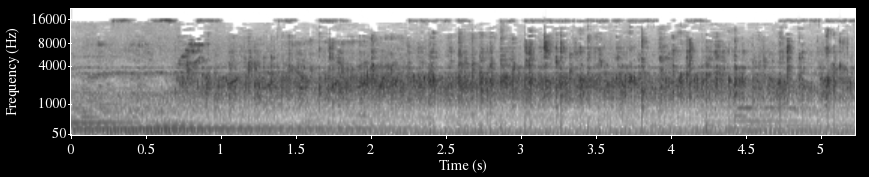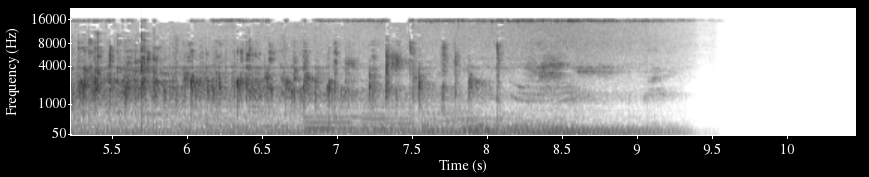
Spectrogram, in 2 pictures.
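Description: Live Andean folk band ending a song on a held low chord, with a dense rattling, crackling noise over it. Everything fades and then cuts off to silence near the end.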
